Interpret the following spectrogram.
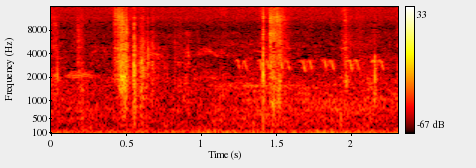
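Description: Quiet outdoor ambience: a faint low rumble with a few soft clicks, the clearest about half a second in.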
